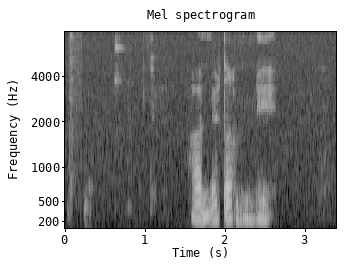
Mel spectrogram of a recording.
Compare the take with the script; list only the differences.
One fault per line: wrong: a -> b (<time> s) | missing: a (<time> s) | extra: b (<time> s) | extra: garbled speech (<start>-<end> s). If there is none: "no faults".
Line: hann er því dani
missing: því (1.9 s)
